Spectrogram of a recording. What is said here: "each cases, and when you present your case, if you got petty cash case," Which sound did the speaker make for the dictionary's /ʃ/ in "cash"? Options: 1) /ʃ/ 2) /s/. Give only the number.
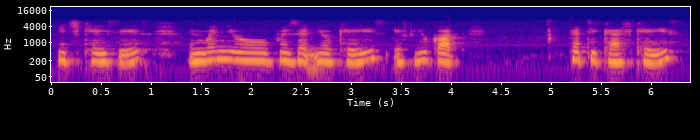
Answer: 1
